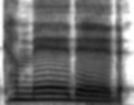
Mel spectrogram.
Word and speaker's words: committed: You have that id for both of them. The final T is more of a soft D in American English. Dedicated, did, committed, did.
